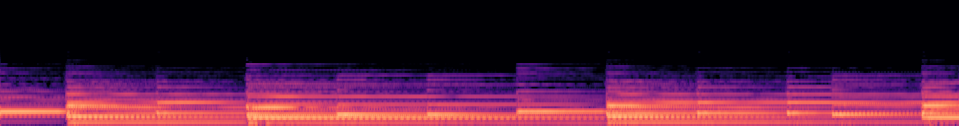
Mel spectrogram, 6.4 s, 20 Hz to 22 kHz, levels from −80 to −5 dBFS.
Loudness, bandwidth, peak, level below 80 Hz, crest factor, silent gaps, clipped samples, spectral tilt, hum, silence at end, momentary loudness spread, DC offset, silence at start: -24 LUFS; 3.4 kHz; -8 dBFS; -52 dBFS; 14 dB; none; under 0.1%; -13 dB/octave; none; 0 s; 6 LU; under 0.1%; 0 s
